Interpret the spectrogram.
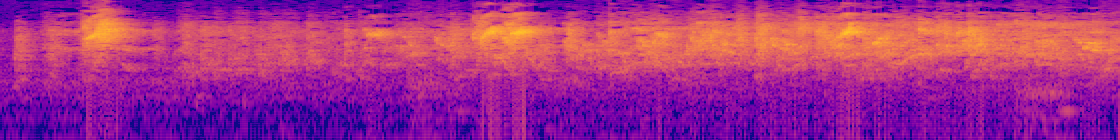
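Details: Household budgies chatter with bright high chirps and squeaks that swell into a busy, continuous warble after three seconds, with brief louder peaks in a small indoor space.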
